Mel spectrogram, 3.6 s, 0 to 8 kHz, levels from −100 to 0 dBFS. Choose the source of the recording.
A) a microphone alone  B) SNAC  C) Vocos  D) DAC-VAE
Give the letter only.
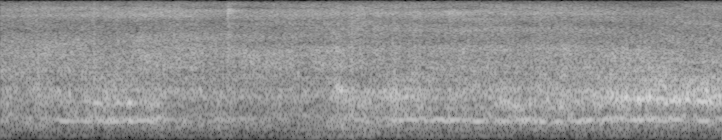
D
